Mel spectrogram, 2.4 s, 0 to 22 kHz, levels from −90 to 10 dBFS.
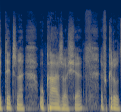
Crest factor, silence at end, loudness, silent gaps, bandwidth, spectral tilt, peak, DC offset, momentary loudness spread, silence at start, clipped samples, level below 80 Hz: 20 dB; 0 s; -23 LUFS; none; 12.5 kHz; -6 dB/octave; -2 dBFS; under 0.1%; 9 LU; 0 s; under 0.1%; -42 dBFS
